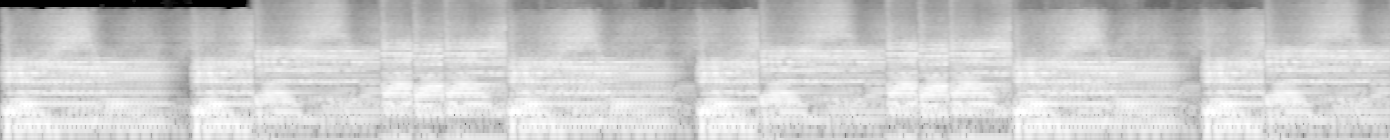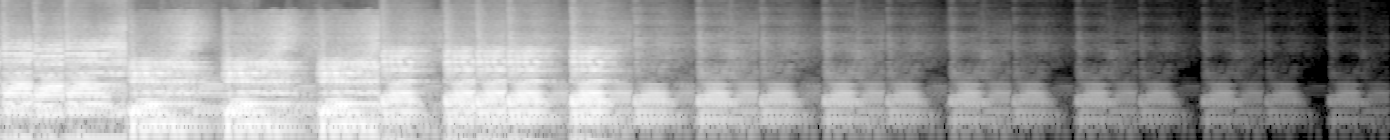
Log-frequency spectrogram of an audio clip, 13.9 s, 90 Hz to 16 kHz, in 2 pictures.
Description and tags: hip hop13 95PBM
background, beat, broadcast, chord, club, dance, dancing, disco, drop, hip-hop, instrumental, interlude, intro, jingle, loop, mix, move, music, part, pattern, pbm, podcast, radio, rap, sample, sound, stabs, stereo, trailer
